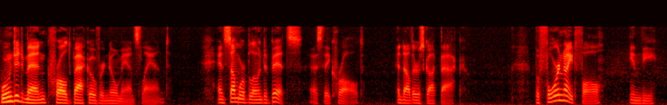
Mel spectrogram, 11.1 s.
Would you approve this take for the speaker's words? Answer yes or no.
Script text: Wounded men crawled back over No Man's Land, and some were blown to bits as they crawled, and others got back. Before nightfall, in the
yes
